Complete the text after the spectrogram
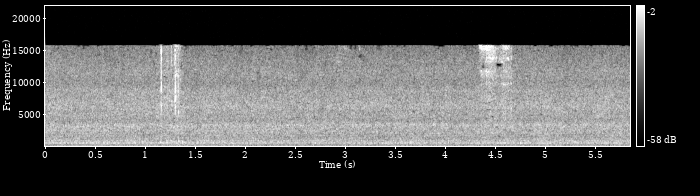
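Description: Coffee trickles into a cup.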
